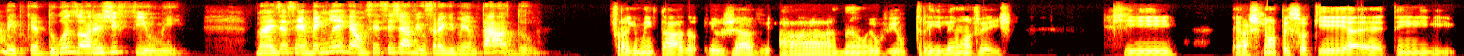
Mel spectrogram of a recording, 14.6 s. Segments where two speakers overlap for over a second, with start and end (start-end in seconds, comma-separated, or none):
none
